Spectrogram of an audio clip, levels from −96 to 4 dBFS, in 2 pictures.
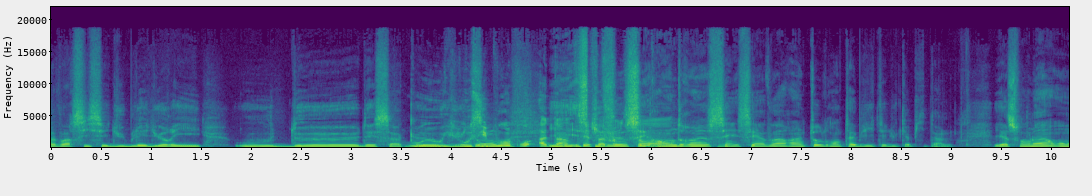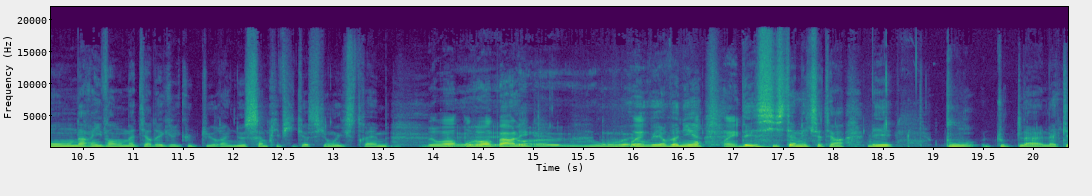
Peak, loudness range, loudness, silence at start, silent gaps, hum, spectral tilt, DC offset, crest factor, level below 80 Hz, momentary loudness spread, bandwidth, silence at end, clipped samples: -2 dBFS; 6 LU; -21 LUFS; 0 s; none; none; -5.5 dB/octave; under 0.1%; 18 dB; -62 dBFS; 12 LU; 19 kHz; 0 s; under 0.1%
